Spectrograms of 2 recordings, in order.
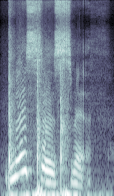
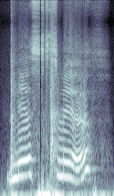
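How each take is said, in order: First: Very slow "Missus Smith" in three beats; syllable-count demo. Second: "Miss Smith" higher, in two beats; one emphatic beat per word in "Miss Smith"; syllable-count demo. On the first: Teacher contrasting similar names, slow three-beat "Missus Smith". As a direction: separate both syllables of "Missus". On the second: Teacher contrasting similar names, two-beat "Miss Smith". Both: Shown as a demonstration. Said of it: "hear the differences in the syllables".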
